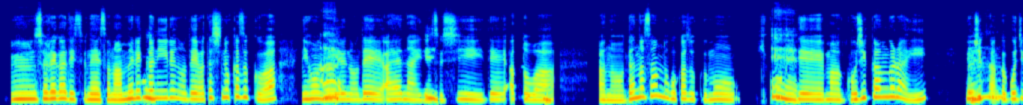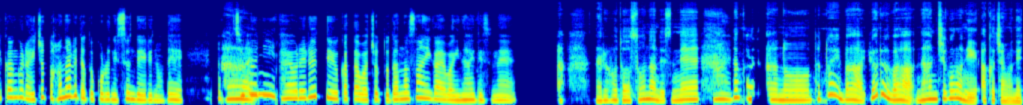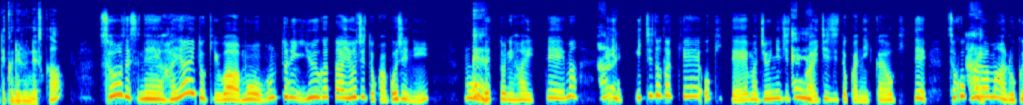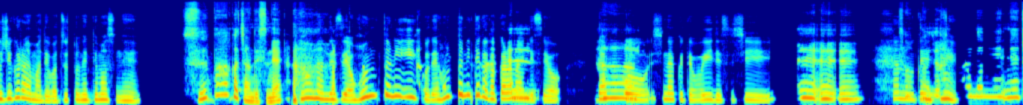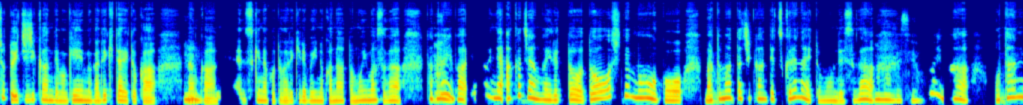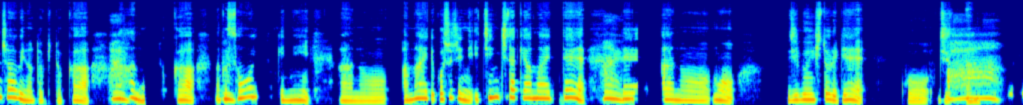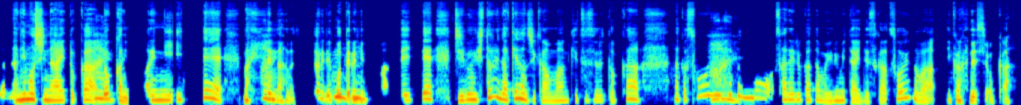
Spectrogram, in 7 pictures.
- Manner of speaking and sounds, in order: other background noise; laugh; unintelligible speech; laughing while speaking: "ま、変な話 ひとり でホテルに泊まっていて"; laughing while speaking: "いかがでしょうか？"
- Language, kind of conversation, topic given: Japanese, advice, 家事や育児で自分の時間が持てないことについて、どのように感じていますか？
